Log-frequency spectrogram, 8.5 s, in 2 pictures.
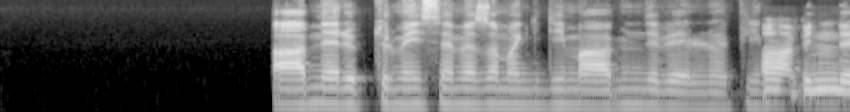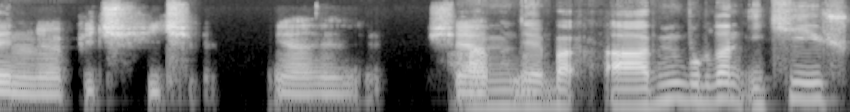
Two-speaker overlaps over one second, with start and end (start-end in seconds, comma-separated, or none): none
